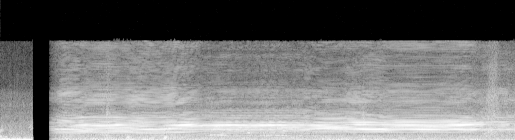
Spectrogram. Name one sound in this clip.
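An electric hair clipper buzzes steadily.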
